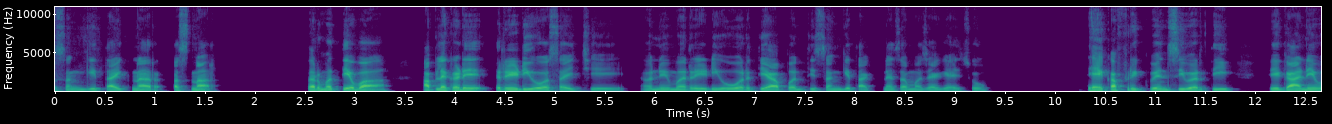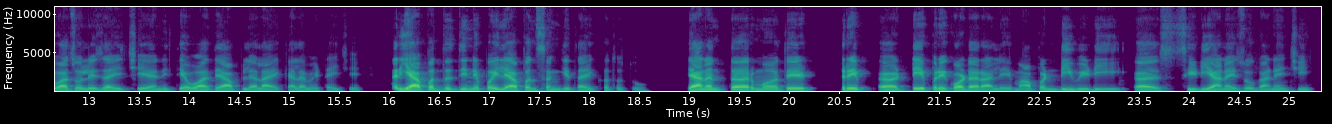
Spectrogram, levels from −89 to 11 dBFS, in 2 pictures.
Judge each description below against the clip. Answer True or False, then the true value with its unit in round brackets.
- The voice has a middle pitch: False (105 Hz)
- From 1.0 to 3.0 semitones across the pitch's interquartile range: False (3.4 semitones)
